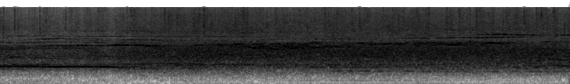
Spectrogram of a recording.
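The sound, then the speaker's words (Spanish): Sustained audience applause, a dense, steady wash of many hands clapping at once, loud and unbroken for several seconds, with faint crowd murmur mixed in and no clear speech. “Y entonces estoy seguro de que, todos los aplausos, las muestras de cariño, son eso, son muestras de cariño.”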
